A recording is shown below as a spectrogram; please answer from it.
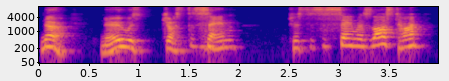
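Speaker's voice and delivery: high, worried deckhand; frightened female character in a high voice; shaken, afraid. Acted. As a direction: answer anxiously, repeating words. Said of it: "she looks pretty shaken and".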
